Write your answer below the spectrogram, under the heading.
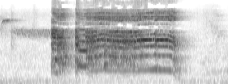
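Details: A backyard rooster gives one loud, rasping crow of about one and a quarter seconds that breaks briefly near its start and fades at the end. A high whistled note from another bird comes first, over faint low background noise.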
